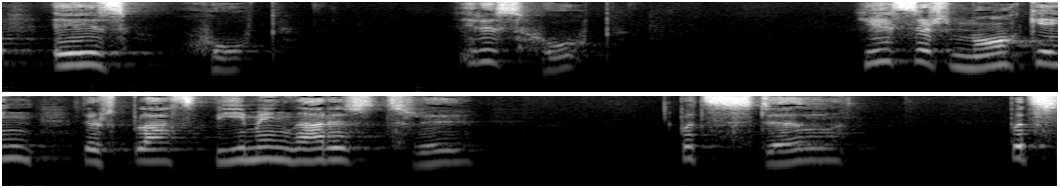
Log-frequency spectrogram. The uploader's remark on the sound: Saturday evening preparatory service. Recorded at North Harris Free Church on the evening of Saturday 17th September 2022.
